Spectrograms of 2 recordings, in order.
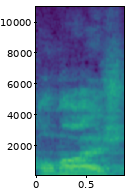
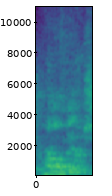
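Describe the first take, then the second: First: It is said with a French-sounding pronunciation. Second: It is said with an English-sounding pronunciation. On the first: The speaker calls it wrong. "it's not homage, and please don't ever say it that way because you're a snooty French buck if you do" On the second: The speaker calls it right. "So please say homage. That's the way it's pronounced"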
